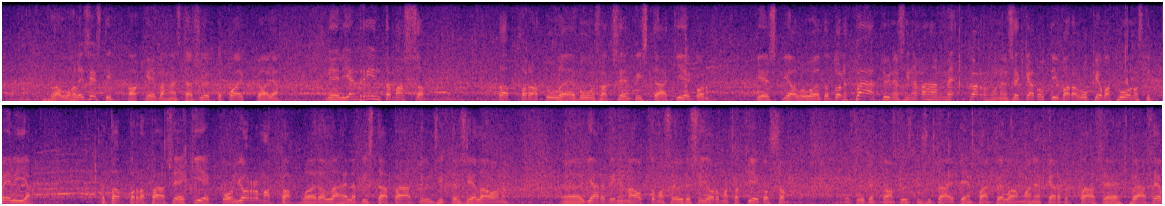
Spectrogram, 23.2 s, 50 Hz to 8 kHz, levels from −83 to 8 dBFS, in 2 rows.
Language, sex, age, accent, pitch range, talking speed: Finnish, male, 20-39, native, 155-185 Hz, 130 wpm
